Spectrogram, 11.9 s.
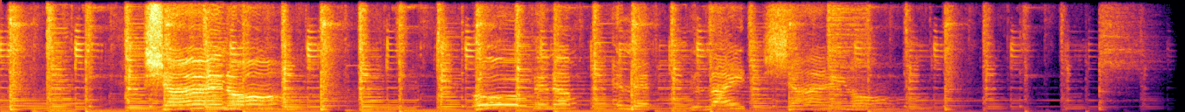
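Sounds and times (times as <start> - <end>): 
bouncy reggae music: 0.0 - 11.6.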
